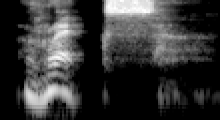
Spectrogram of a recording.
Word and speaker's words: Rex: what's a good uh Rex, which means king. So if you say Christos Rex Christ the King, you want to roll that R to a little bit. Not too much, just a little.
